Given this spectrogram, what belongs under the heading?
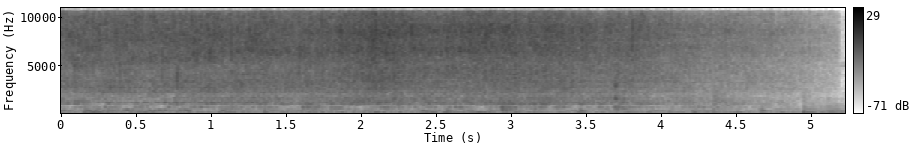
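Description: Two finely chopped tomatoes sauté in a hot pan for vegetable kolhapuri, a loud, continuous sizzle with stirring scrapes that gradually fades toward the end.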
